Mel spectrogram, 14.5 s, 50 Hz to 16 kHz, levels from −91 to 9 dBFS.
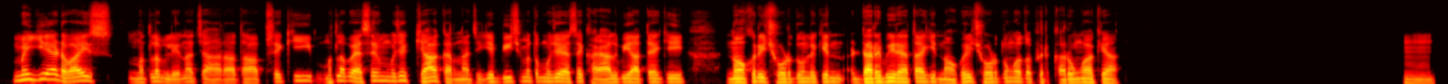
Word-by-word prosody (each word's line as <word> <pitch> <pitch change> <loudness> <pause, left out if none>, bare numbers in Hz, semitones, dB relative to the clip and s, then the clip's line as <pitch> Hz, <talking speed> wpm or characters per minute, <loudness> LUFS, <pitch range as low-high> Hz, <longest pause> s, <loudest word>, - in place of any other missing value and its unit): मैं 185 +4 +1
ये 195 +2 +1
एडवाइस 140 -4 +3 0.4
मतलब 125 +2 -4
लेना 105 +4 -4
चाह 95 -3 -4
रहा 95 +1 -2
था 105 - 0
आपसे 130 +5 -5
कि 155 +4 -6 0.2
मतलब 145 +5 -2
ऐसे 120 +6 +2
में 150 - -6
मुझे 155 +3 -2
क्या 130 +2 +5
करना 95 -3 -2
चाहिए? 95 +6 -5
बीच 125 +2 -3
में 135 - -5
तो 135 - -7
मुझे 125 0 +1
ऐसे 125 +3 0
ख़्याल 100 0 +1
भी 120 +1 -1
आते 115 +1 +2
हैं 115 - -1
कि 115 0 -3 0.5
नौकरी 120 +3 +4
छोड़ 110 -1 0
दूँ, 120 +2 -3
लेकिन 120 0 -2 0.2
डर 115 +1 +9
भी 130 +1 +3
रहता 120 +1 +4
है 120 - +3
कि 125 - -3
नौकरी 100 +6 -1
छोड़ 115 0 -1
दूँगा, 125 +2 -2
तो 115 -1 -3
फिर - - -6
करूँगा 105 +3 +1
क्या? 100 -4 -1 2.9
हुँ। 90 -2 -11
120 Hz, 180 wpm, -25 LUFS, 110-130 Hz, 2.9 s, डर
